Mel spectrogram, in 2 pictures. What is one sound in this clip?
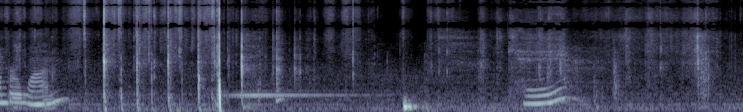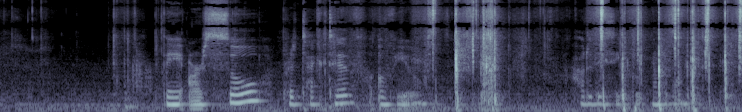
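Playing cards riffle and flick as a deck is shuffled.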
